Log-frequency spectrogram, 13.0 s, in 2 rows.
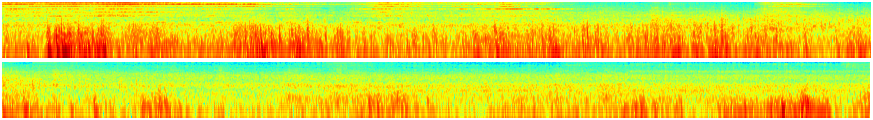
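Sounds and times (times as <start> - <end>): train wheels squealing: 0.0 - 4.8, 5.6 - 6.3.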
